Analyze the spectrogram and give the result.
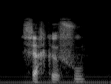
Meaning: to act like a madman, to act crazy
- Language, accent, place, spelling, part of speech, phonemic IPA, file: French, France, Lyon, faire que fou, verb, /fɛʁ kə fu/, LL-Q150 (fra)-faire que fou.wav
